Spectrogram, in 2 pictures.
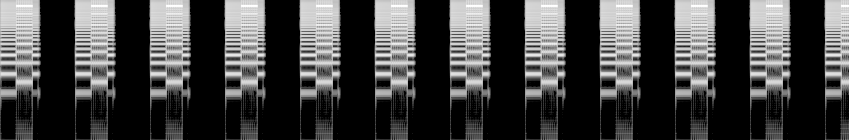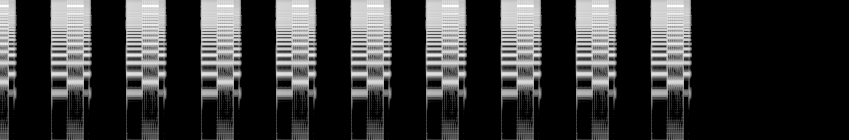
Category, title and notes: Sound effects > Electronic / Design
A designed alarm SFX created in Phaseplant VST.
alarm, alert, danger, error, repeating, sci-fi, warning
